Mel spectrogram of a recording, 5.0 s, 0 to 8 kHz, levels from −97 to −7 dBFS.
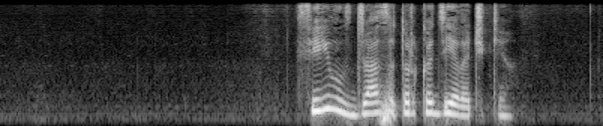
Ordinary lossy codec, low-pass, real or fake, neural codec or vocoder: none; 7.2 kHz; fake; codec, 24 kHz, 0.9 kbps, WavTokenizer, medium speech release version 1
